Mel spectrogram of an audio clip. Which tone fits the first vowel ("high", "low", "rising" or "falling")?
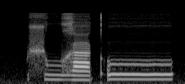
low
